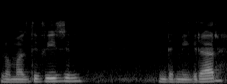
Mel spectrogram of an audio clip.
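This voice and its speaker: A man with a Costa Rican accent talks in a medium pitch with a dark, mellow tone and fairly even intonation. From Costa Rica, Turrialba. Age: 20s. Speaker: architecture student. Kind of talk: recorded interview answer.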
